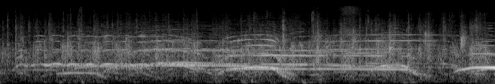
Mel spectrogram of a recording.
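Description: An audience applauds two comedians as they are introduced. Dense clapping blends with cheering and rising-and-falling whoops that build toward the end.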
